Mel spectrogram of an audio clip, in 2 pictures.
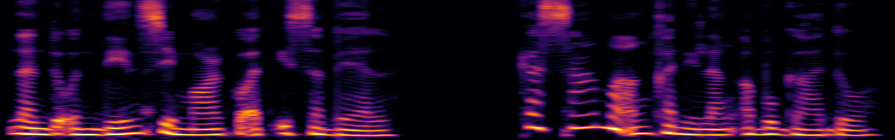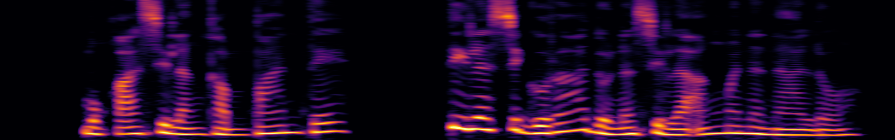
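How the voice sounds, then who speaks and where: A woman's voice: sits low, very animated, normal speed, dark tone, no echo, studio quality. A woman reading a scripted dramatic story as its narrator.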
